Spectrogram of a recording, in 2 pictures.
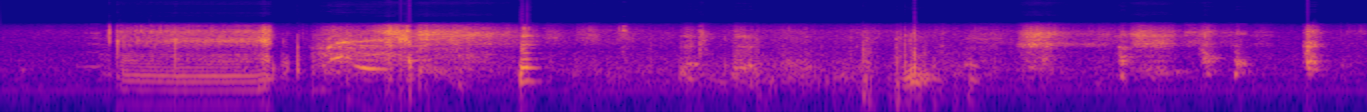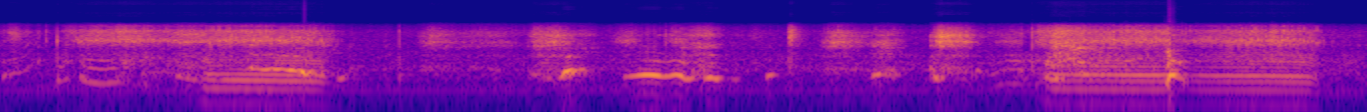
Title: baby vizsla snoring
